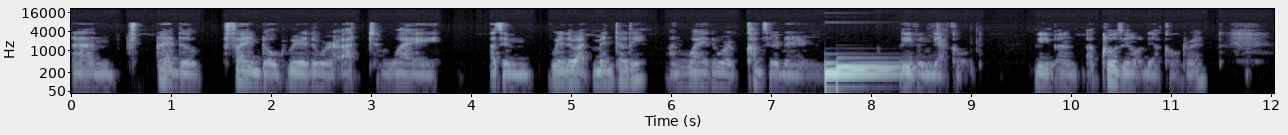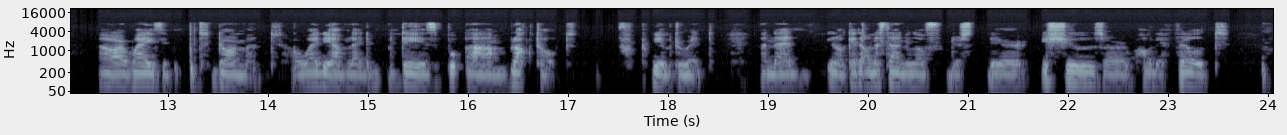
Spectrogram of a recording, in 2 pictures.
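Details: Adult Jamaican man with a family-inherited stutter (grandfather, father, siblings), who also reports talking fast and avoiding long multisyllable words; stuttering.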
